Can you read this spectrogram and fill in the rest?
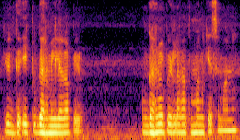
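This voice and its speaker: Woman in her 30s rambling to her viewers, kinda gravelly, flat delivery, lo-fi hissy audio. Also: medium pitch. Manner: chatty, rambling, drops to a whisper at times. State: unwell with joint pain. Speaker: vlogger. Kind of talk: casual vlog chat.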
